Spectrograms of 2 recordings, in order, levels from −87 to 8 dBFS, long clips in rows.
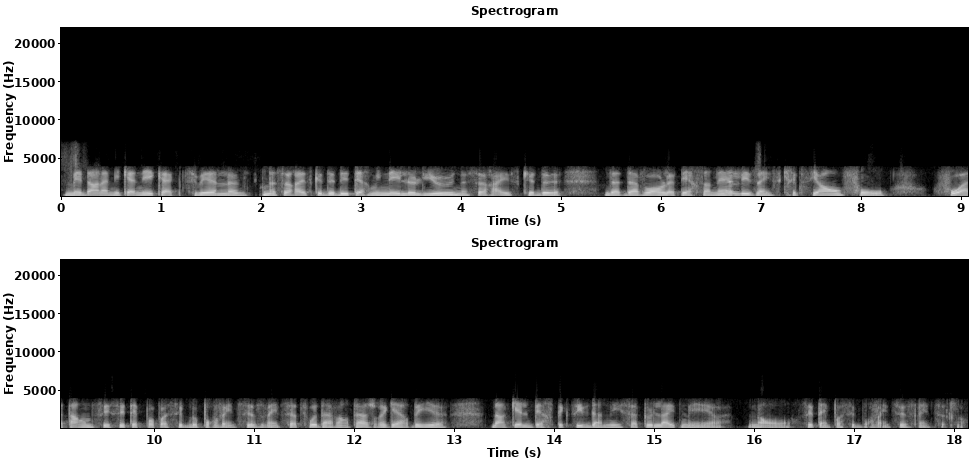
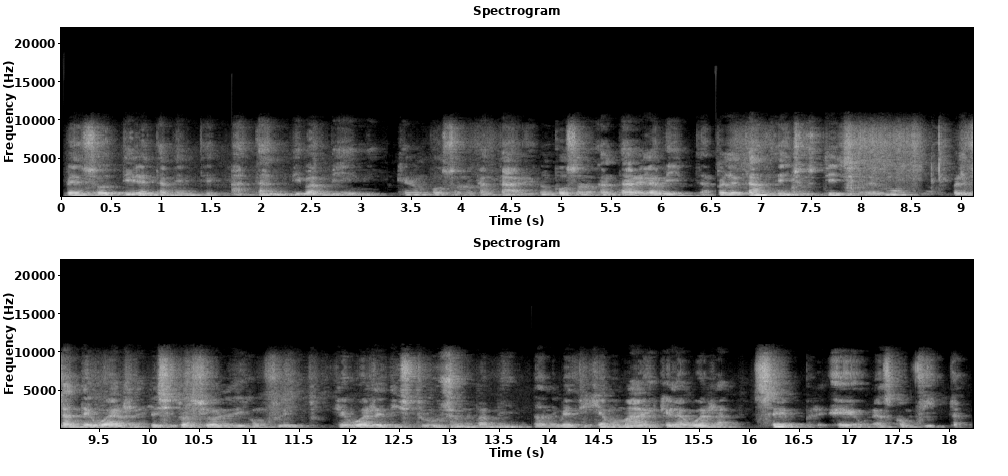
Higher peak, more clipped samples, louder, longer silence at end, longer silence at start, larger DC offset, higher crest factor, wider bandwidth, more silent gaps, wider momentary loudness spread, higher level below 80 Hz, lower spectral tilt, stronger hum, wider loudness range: second, -4 dBFS vs 0 dBFS; neither; about the same, -19 LUFS vs -18 LUFS; about the same, 0.05 s vs 0.05 s; about the same, 0.05 s vs 0.05 s; neither; about the same, 16 dB vs 18 dB; second, 5.6 kHz vs 11 kHz; neither; about the same, 9 LU vs 11 LU; about the same, -58 dBFS vs -60 dBFS; first, -9 dB/octave vs -4 dB/octave; neither; about the same, 4 LU vs 5 LU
